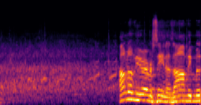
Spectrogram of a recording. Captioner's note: audience laughing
